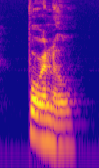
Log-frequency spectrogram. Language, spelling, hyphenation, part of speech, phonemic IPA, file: Dutch, porno, por‧no, noun / adjective, /ˈpɔr.noː/, Nl-porno.ogg
- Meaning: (noun) porn; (adjective) hot, attractive, sexy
